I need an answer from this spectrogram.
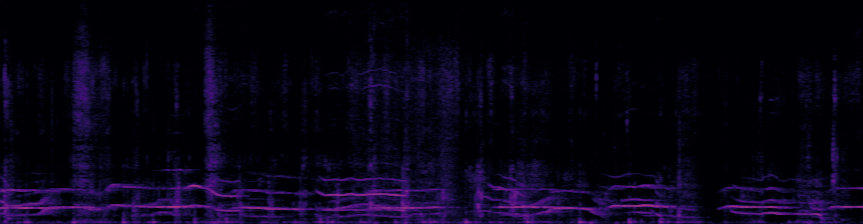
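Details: Freshly born Bernese Mountain Dog pup squealing insistently: high, wavering whines that step up and down in pitch, coming in quick bursts with short gaps.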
